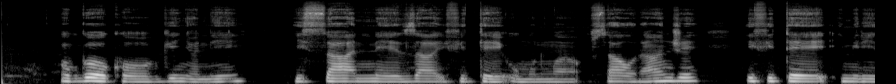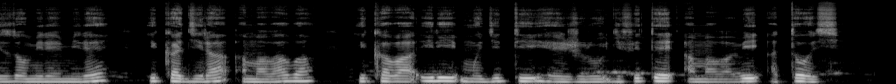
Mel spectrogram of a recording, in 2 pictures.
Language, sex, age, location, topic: Kinyarwanda, male, 25-35, Huye, agriculture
